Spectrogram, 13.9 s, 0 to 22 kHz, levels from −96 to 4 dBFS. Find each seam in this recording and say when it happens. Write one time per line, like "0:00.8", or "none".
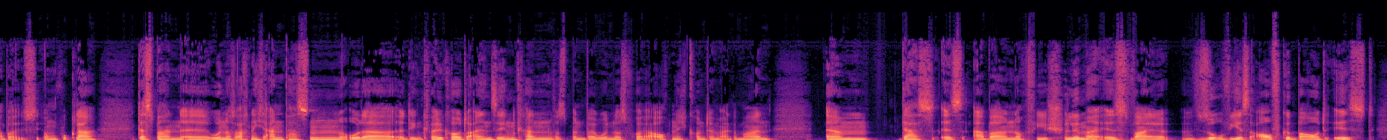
none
